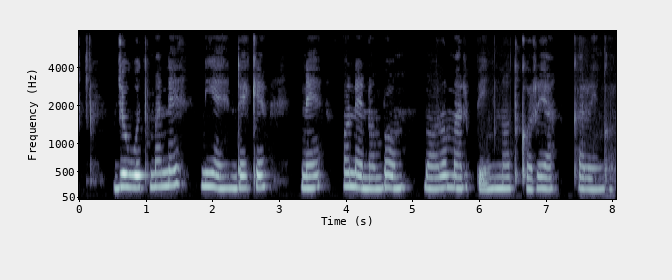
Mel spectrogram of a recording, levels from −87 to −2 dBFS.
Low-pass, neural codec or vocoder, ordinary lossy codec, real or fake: 7.2 kHz; none; none; real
